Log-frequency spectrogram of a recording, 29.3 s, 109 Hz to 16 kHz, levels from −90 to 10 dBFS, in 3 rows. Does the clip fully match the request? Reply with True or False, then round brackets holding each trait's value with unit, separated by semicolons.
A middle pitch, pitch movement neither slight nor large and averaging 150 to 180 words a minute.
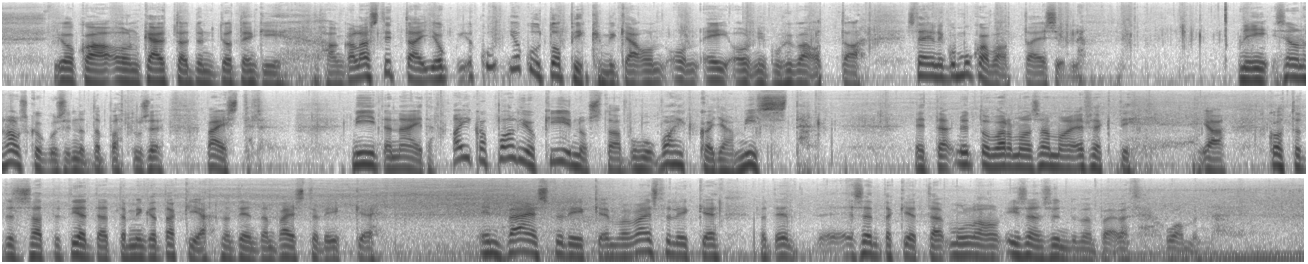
True (150 Hz; 4.1 semitones; 155 wpm)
